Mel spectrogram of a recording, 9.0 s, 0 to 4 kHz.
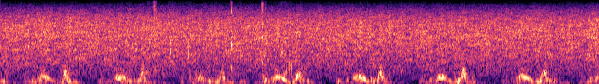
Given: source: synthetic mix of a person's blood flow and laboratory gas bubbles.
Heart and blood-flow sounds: Doppler ultrasound of blood flow; precordium
2.10-2.37 s: bubbles
2.43-2.48 s: bubbles
2.52-2.62 s: bubbles
2.77-2.87 s: bubbles
3.44-3.52 s: bubbles
3.58-3.63 s: bubbles
3.89-4.02 s: bubbles
4.17-4.40 s: bubbles
From the record:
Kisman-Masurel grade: 222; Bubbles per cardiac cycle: several, 3 to 8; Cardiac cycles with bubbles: 10 to 50%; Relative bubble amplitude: moderate (0.250 to 0.450); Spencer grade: 2 (many but less than half of the cardiac periods contain bubble signals, singularly or in groups); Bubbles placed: only in the low amplitude regions of the cardiac cycle

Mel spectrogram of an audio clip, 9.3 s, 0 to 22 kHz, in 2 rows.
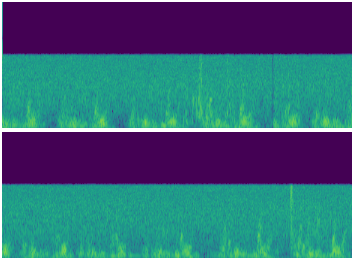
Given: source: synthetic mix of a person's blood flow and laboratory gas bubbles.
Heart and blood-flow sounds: Doppler ultrasound of blood flow; precordium
2.40-2.82 s: bubbles
2.94-3.12 s: bubbles
From the record:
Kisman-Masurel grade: 211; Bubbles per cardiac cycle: several, 3 to 8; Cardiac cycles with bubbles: 1 to 10%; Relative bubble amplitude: barely perceptible (0.100 to 0.250); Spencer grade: 1 (occasional bubble signal discernible with the cardiac motion signal, with majority of cardiac periods free of bubbles); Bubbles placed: only in the low amplitude regions of the cardiac cycle

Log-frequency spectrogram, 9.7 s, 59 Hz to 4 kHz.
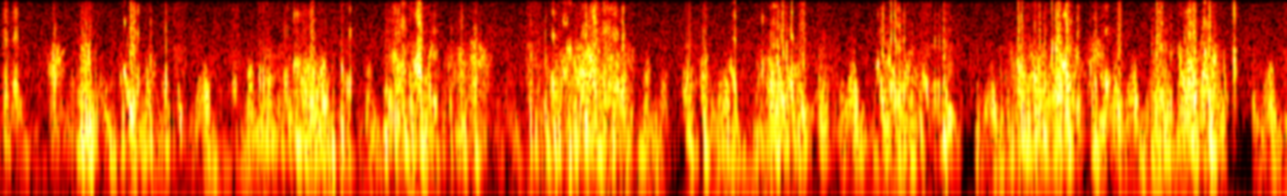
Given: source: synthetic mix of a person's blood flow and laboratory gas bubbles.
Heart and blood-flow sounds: Doppler ultrasound of blood flow; precordium
0.00-0.16 s: bubbles
0.34-0.77 s: bubbles
0.80-1.41 s: bubbles
1.73-1.81 s: bubbles
1.92-2.67 s: bubbles
2.87-3.70 s: bubbles
3.94-4.77 s: bubbles
5.08-5.58 s: bubbles
5.61-6.30 s: bubbles
6.55-7.21 s: bubbles
7.31-7.37 s: bubbles
7.48-8.45 s: bubbles
8.58-9.30 s: bubbles
9.38-9.45 s: bubbles
9.63-9.66 s: bubbles
From the record:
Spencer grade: 4 (maximum detectable bubble signal sounding continuously throughout systole and diastole of every cardiac period, and overriding the amplitude of the normal cardiac signals); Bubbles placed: only in the low amplitude regions of the cardiac cycle

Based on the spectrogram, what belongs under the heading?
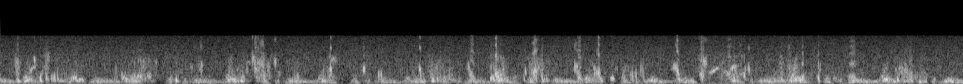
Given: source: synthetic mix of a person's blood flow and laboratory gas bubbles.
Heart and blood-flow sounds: Doppler ultrasound of blood flow; precordium
0.12-0.24 s: bubbles
0.27-0.90 s: bubbles
1.11-1.58 s: bubbles
1.72-1.82 s: bubbles
1.89-2.04 s: bubbles
2.36-2.81 s: bubbles
2.93-3.01 s: bubbles
3.26-3.38 s: bubbles
3.60-3.69 s: bubbles
3.76-3.85 s: bubbles
4.16-4.58 s: bubbles
4.66-4.79 s: bubbles
4.87-5.08 s: bubbles
5.21-5.52 s: bubbles
5.72-5.84 s: bubbles
5.92-6.46 s: bubbles
6.70-6.85 s: bubbles
6.97-7.53 s: bubbles
7.71-8.07 s: bubbles
8.14-8.24 s: bubbles
8.30-8.60 s: bubbles
8.95-9.28 s: bubbles
9.62-9.64 s: bubbles
From the record:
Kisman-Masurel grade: 243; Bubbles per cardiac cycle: several, 3 to 8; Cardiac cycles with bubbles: 100%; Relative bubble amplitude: loud (0.450 to 0.775); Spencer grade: 3 (all of the cardiac periods contain showers or single bubble signals, but not dominating or overriding the cardiac motion signals); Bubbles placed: anywhere in the cardiac cycle

